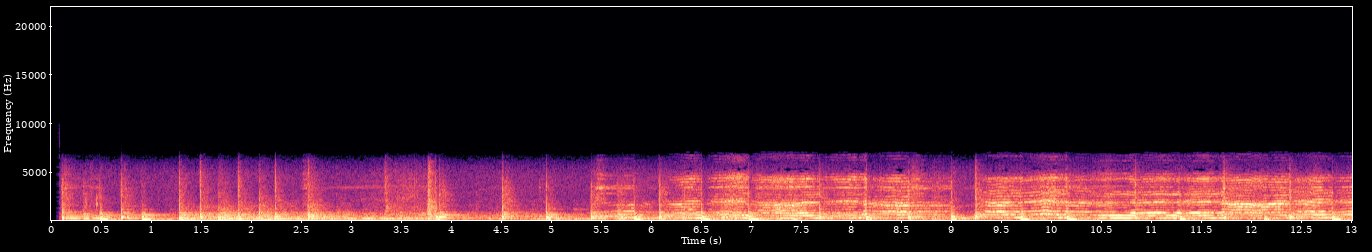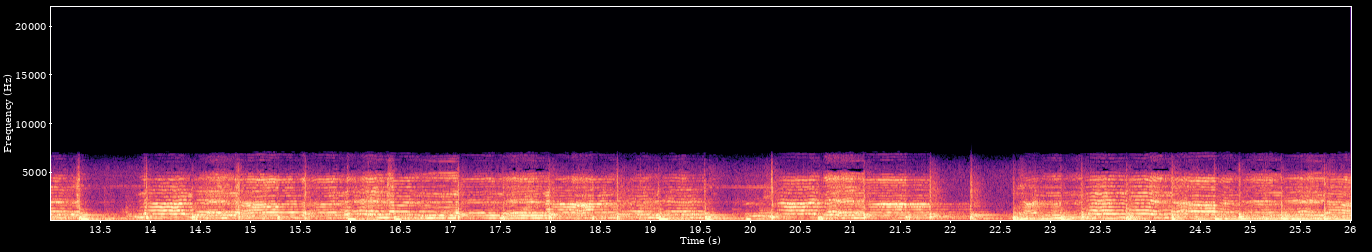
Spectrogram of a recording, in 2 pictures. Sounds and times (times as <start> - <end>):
Drum roll: 0.1 - 26.0
Inside, large room or hall: 0.1 - 26.0.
